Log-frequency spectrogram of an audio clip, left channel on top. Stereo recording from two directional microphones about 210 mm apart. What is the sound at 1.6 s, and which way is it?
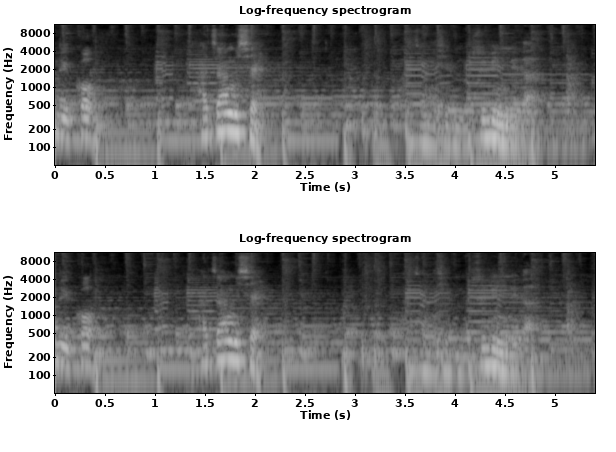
Speech, 20° left (ahead or behind).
